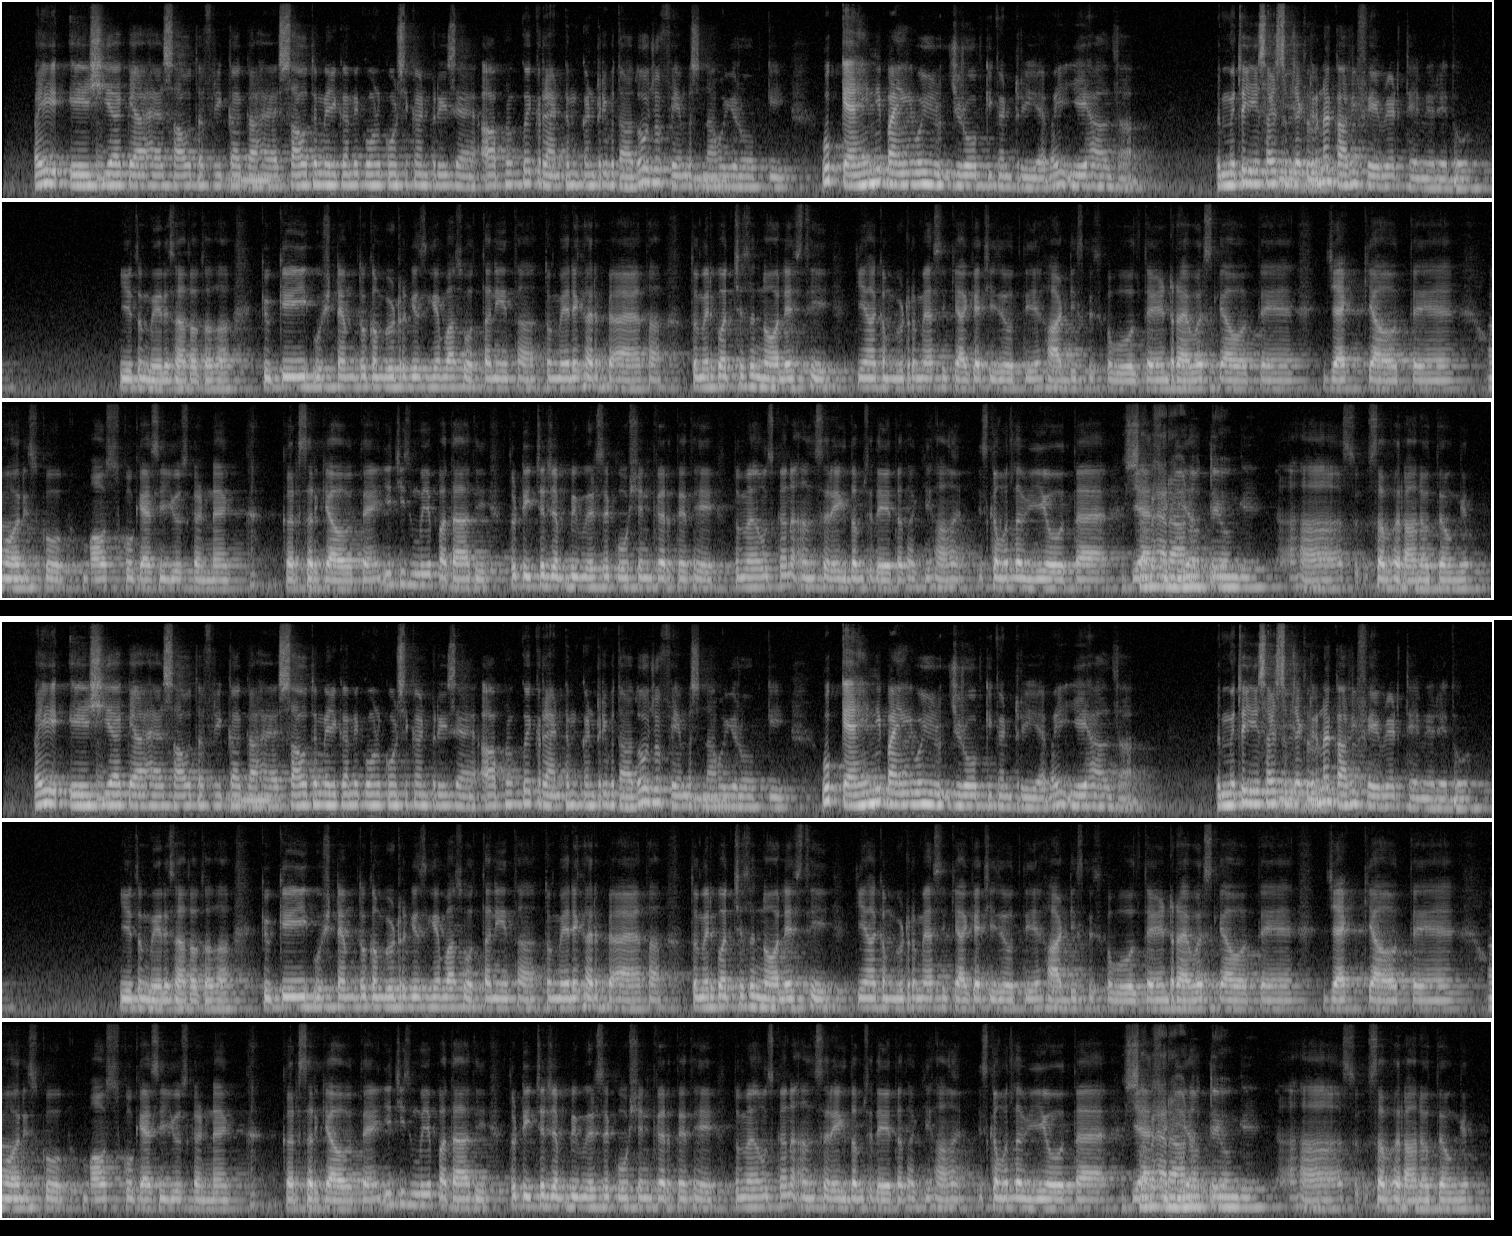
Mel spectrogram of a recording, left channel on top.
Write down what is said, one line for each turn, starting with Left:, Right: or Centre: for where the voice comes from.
Right: भाई एशिया
Centre: हाँ,
Right: क्या है साउथ अफ्रीका
Centre: हम्म,
Right: का है साउथ अमेरिका में कौन कौन सी कंट्रीज हैं आप उनको एक रैंडम कंट्री बता दो जो फेमस
Centre: हम्म,
Right: ना हो यूरोप की वो कह ही नहीं पाएंगे वो यू- यूरोप की कंट्री है भाई ये हाल था तो मैं तो ये सारे
Centre: ये
Right: सब्जेक्ट
Centre: तो
Right: ना काफी फेवरेट थे मेरे
Centre: मैं
Right: तो
Centre: ये तो मेरे साथ होता था क्योंकि उस टाइम तो कंप्यूटर किसी के पास होता नहीं था तो मेरे घर पे आया था तो मेरे को अच्छे
Right: हम्म।
Centre: से नॉलेज थी कि हाँ कंप्यूटर में ऐसी क्या क्या चीज़ें होती है हार्ड डिस्क किसको बोलते हैं ड्राइवर्स क्या होते हैं जैक क्या होते हैं
Right: हाँ
Centre: और इसको माउस को कैसे यूज़ करना है कर्सर क्या होते हैं ये चीज़ मुझे पता थी तो टीचर जब भी मेरे से क्वेश्चन करते थे तो मैं उसका ना आंसर एकदम से दे देता था कि हाँ इसका मतलब ये होता है ये
Right: सब
Centre: ऐसे
Right: हैरान
Centre: की जाती
Right: होते
Centre: है
Right: होंगे
Centre: हाँ सु- सब हैरान होते होंगे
